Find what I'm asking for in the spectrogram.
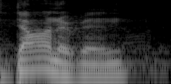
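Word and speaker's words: Donovohn: My name is Donovan, okay.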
